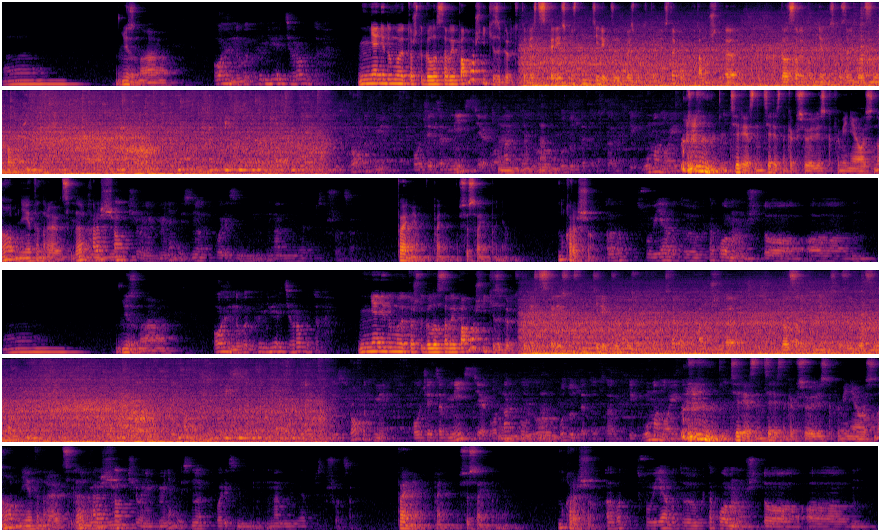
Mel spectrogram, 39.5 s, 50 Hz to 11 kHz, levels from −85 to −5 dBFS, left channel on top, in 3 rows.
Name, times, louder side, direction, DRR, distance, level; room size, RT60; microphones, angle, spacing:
voice 1, 0.0-1.1 1.7-2.5 5.3-11.0 11.7-13.5 20.6-21.5 23.3-28.2 32.3-33.9 34.7-35.2, left 3 dB, 40° left, 5 dB, 0.4 m, -34 dB
voice 2, 3.2-5.0 9.1-9.5 10.7-11.6 14.7-23.5 27.3-31.4 35.4-39.2, right 2 dB, 70° right, 0 dB, 0.4 m, -45 dB
sound 1, 7.7-18.0, equal, 20° right, 0.6 m, -31 dB
Toilet flush, 12.1-24.9, left 3 dB, 80° left, 0.6 m, -41 dB
5.7 x 2.2 x 2.4 m, 0.79 s
head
